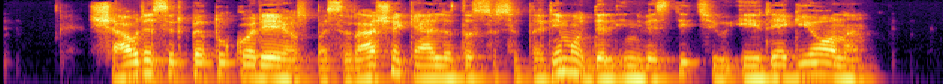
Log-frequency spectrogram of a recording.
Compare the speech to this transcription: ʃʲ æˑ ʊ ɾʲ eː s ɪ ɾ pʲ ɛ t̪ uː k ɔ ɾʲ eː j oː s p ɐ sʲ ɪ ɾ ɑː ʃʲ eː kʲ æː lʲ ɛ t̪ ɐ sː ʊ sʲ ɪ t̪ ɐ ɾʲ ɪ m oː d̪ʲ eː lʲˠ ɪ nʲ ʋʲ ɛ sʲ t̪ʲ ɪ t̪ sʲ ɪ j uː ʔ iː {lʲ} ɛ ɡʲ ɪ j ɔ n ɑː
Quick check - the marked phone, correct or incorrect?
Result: incorrect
